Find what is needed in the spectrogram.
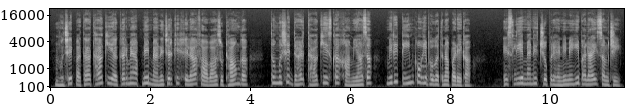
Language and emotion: Hindi, fearful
